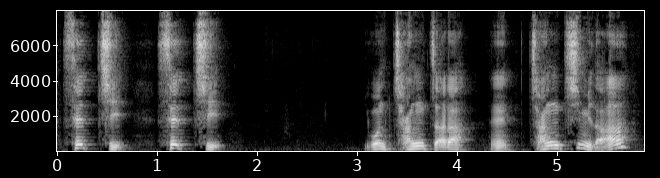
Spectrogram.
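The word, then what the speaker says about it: 設置: 이건 설자입니다. 설치합니다. 세치.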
